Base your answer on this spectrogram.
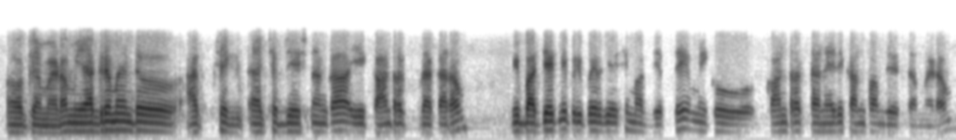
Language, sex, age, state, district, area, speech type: Telugu, male, 45-60, Andhra Pradesh, Visakhapatnam, urban, conversation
